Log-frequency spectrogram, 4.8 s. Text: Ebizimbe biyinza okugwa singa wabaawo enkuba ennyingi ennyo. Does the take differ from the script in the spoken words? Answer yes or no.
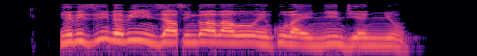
yes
